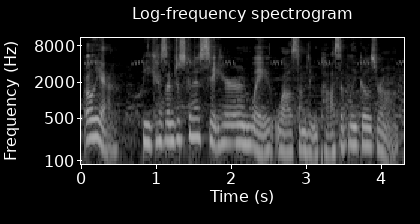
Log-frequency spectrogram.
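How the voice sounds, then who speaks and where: A man's voice: high-pitched, a little fast, close to an everyday voice. A man voicing an earnest, protective young lord who speaks directly. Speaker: lead character of an audio drama. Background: music score.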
